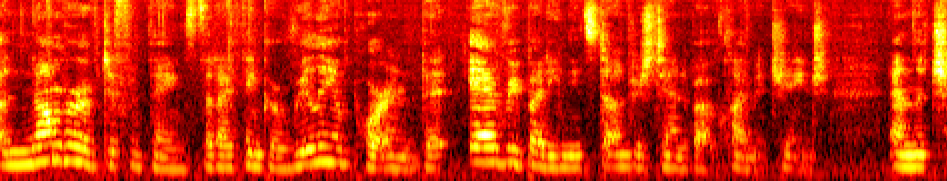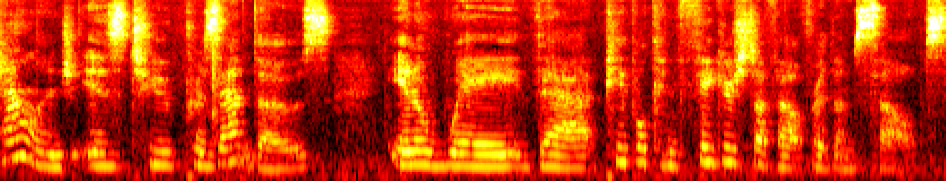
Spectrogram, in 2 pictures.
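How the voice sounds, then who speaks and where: A somewhat breathy woman speaks at a moderate pace with ordinary pitch variation. Light background noise can be heard. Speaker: science educator. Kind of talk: explanatory talk to camera.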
